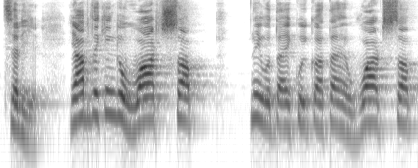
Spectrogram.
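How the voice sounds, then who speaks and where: A man's voice: high voice, measured pace. Hindi-accented man teaching English, repetitive. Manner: repetitive, keeps asking "ठीक है" and quizzing; spells words letter by letter. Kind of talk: online spoken-English lesson.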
